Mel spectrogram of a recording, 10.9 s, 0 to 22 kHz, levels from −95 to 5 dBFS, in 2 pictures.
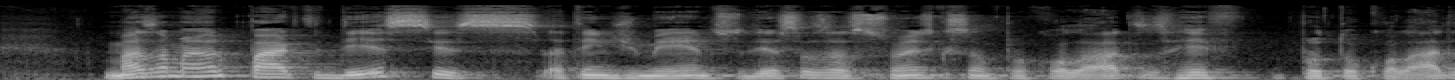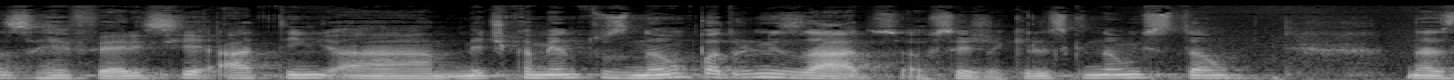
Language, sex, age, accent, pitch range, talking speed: Portuguese, male, 20-39, Brazilian, 105-130 Hz, 150 wpm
